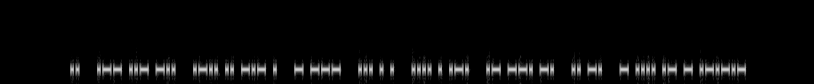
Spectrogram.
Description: Morse code, heard as a keyed tone, about 41 wpm, 700 Hz. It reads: I WUD LIKE TO SEE HER AGN IN THAT.
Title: Sentences from Top 200 Words and Abbreviations 45wpm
